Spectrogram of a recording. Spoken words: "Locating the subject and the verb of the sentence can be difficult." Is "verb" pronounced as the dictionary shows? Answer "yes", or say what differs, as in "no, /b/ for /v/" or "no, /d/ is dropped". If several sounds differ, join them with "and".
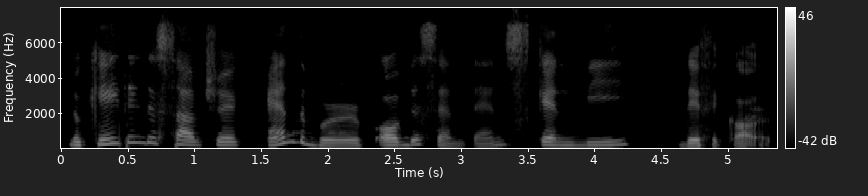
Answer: no, /b/ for /v/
